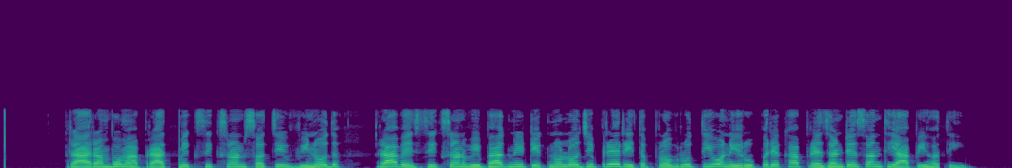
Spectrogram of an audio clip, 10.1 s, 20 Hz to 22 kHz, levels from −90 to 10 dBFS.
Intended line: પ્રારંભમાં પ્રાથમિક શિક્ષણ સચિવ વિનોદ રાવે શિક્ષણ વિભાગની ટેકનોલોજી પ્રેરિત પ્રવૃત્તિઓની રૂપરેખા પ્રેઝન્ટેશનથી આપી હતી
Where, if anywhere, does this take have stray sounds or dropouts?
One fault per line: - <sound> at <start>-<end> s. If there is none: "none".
- dropout at 1.7-1.8 s
- dropout at 9.4-9.4 s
